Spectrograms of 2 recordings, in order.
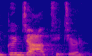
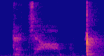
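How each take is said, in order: First: Dry mock praise; sarcastic praise. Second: Breathy whispered "Good job"; whispered sarcasm. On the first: Mom mocking the math teacher, dry sarcasm. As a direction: say it like you mean the opposite. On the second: Mom muttering to herself about the teacher, whispered. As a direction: whisper it as a bitter aside. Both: Real, not acted.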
